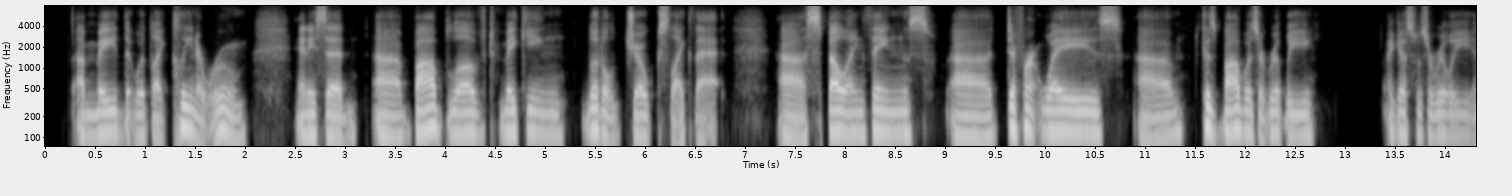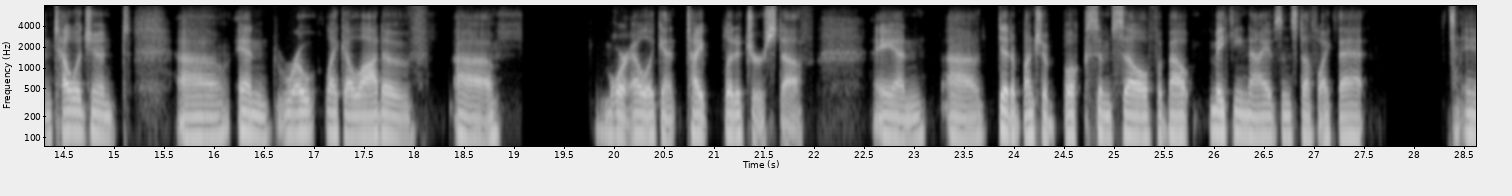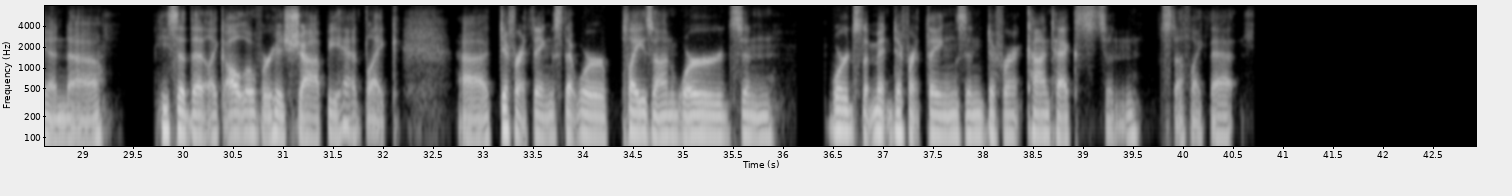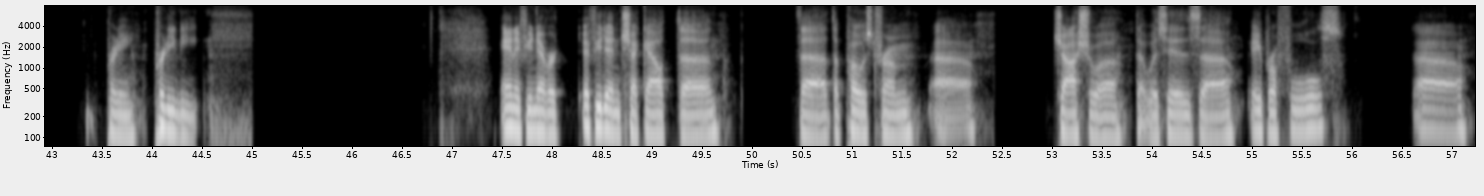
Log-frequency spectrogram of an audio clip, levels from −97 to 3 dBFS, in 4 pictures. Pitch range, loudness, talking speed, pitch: 100-115 Hz, -22 LUFS, 130 wpm, 105 Hz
